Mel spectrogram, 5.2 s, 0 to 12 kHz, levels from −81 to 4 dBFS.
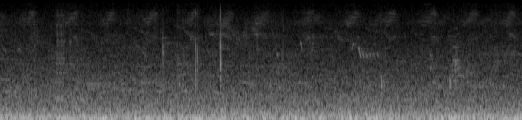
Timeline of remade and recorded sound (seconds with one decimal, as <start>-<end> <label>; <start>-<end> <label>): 0.0-5.2 recorded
